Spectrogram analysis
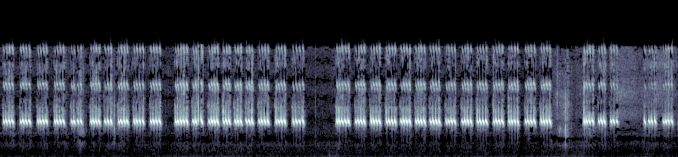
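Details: Close-up cricket on Cape Cod, legs rubbing against abdomen: bright, high, shrill chirps repeated about five times a second in long steady bursts, with a few short breaks, one nearly half a second long.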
